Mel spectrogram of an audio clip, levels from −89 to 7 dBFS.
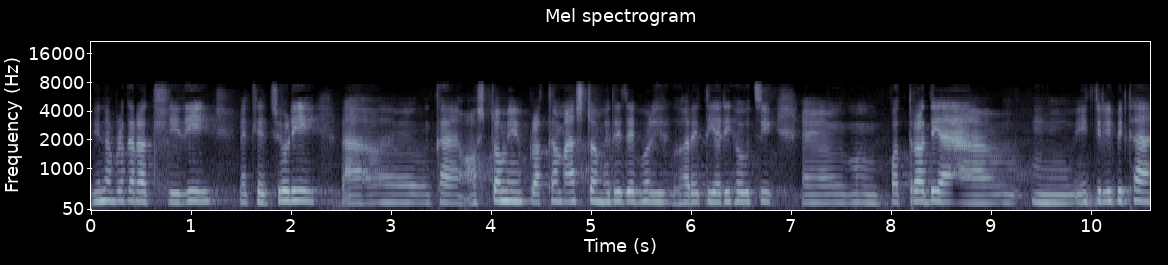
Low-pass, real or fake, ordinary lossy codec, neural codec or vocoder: none; fake; none; codec, 16 kHz, 0.8 kbps, ZipCodec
